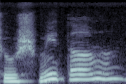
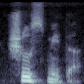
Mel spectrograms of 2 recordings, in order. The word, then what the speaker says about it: সুস্মিতা: এটার উচ্চারণ হবে সুস্মিতা, কিন্তু যদিও সুস্মিতা বলে থাকে কিন্তু সুস্মিতা নয়, এটার বাংলা একাডেমি অনুযায়ী এটার শুদ্ধ উচ্চারণ হচ্ছে সুস্মিতা।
